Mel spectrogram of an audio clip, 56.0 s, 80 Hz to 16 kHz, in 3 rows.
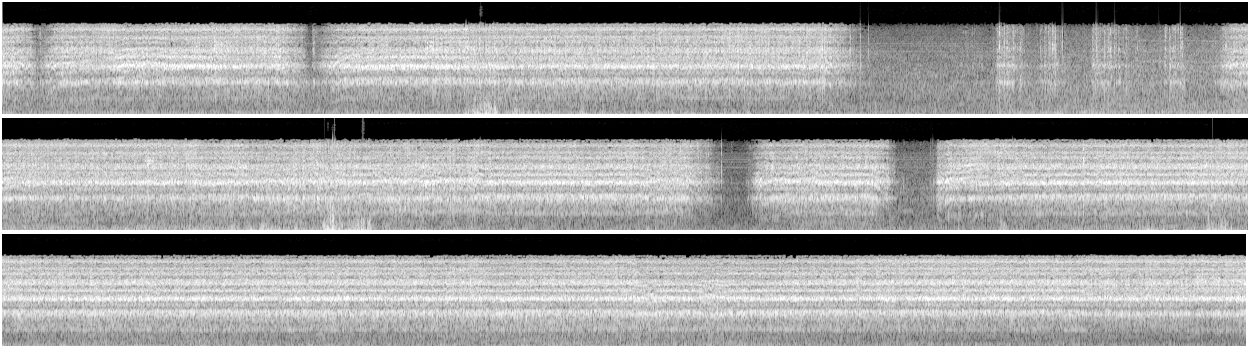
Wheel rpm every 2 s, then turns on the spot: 120, 160, 100, 160, 160, 160, 50, 20, 20, 100, 160, 160, 160, 160, 110, 120, 90, 160, 160, 160, 160, 160, 160, 160, 160, 160, 160, 160.
14-18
